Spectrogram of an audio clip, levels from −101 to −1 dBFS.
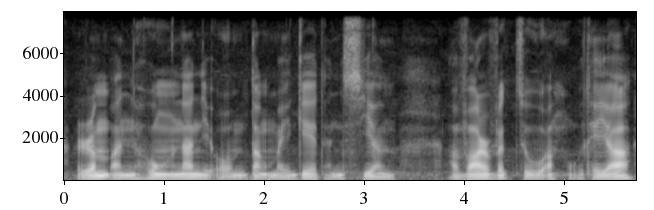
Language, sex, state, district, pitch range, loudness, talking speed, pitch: Mizo, male, Mizoram, Aizawl, 85-100 Hz, -22 LUFS, 190 wpm, 95 Hz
